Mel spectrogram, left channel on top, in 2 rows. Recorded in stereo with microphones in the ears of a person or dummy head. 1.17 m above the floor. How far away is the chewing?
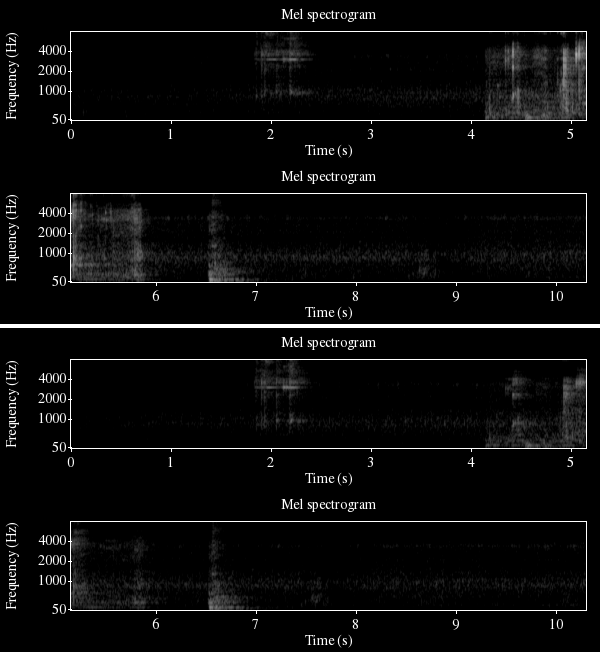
About 0.5 m.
